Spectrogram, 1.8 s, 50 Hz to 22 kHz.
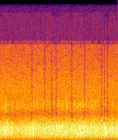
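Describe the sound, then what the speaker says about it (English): Crowd applauding at the 1994 US World Team Trials in women's gymnastics, a dense, steady wash of clapping from a large arena audience that holds at an even level throughout. "The audience is starting to clap."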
